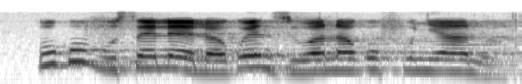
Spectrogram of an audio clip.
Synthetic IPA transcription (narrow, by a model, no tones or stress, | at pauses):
uk̬ʼuvusɛlɛlwak̬ʼwend͡zʱiwanak̬ʼufuɲaːnwa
